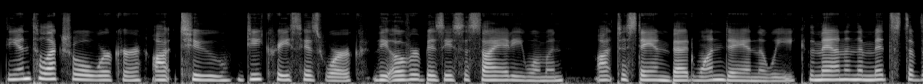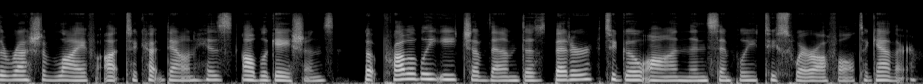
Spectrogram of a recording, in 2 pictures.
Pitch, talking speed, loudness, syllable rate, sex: 195 Hz, 175 wpm, -19 LUFS, 4.5 syllables/s, female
